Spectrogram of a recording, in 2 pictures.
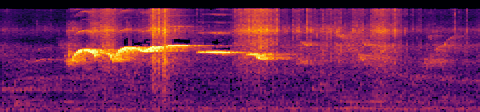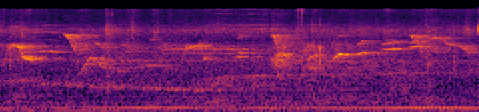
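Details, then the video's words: Brief loud phrase of bright, slurred whistles from a hand-raised captive Oriental magpie-robin, followed by several seconds of soft, distant-sounding notes over a low droning background. "Một năm nữa sẽ hứa hẹn có gần chục con chòe than hót tốt tự tay gột lên"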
